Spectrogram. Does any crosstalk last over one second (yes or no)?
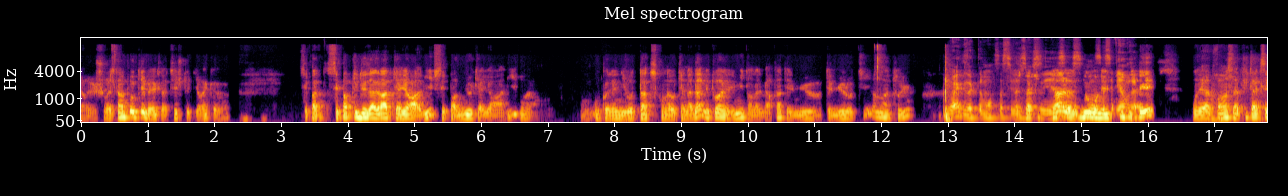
yes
